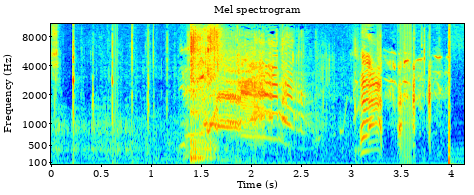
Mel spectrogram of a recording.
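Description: High-pitched, squawky helium-style voice sounds from a puppet character: a long rough squawking shriek about a second and a half in, then a shorter rising squeal near the end. A sharp click comes right at the very end where the tape cuts off.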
